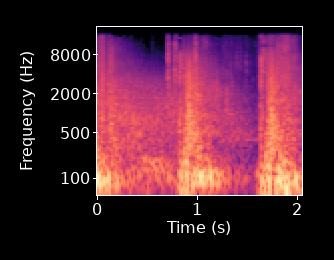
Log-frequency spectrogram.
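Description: Pistol gunfire in the Sunkenland video game, with three or four loud, sharp shots close together that ring out against a noisy battle background.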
